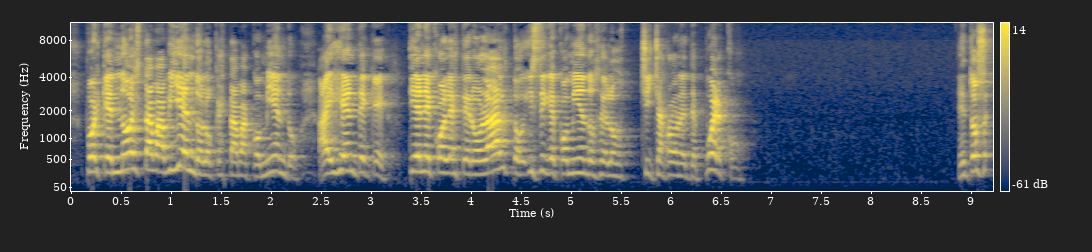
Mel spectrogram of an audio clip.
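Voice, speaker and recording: A woman preaching with a bright, rather high voice. She addresses the listener directly and emphatically. Her delivery swings between hushed, low stretches and loud, insistent peaks. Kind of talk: sermon.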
